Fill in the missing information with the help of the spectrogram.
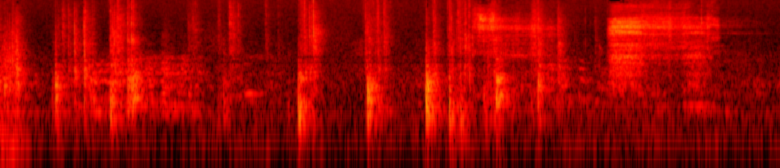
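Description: A person moving about a small room: a run of light knocks and clicks about half a second apart, then about a second of rustling near the end.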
